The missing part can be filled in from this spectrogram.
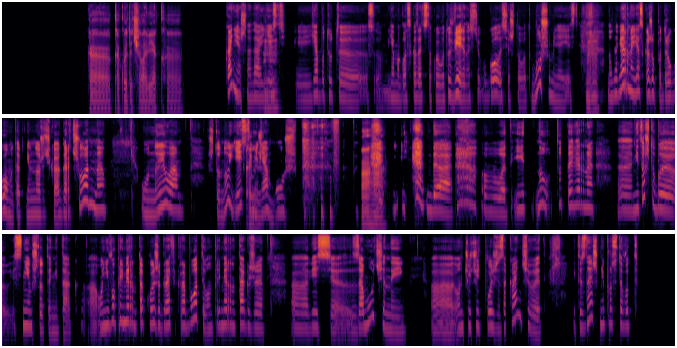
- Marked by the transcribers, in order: laugh
- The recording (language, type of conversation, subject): Russian, advice, Как мне лучше распределять время между работой и отдыхом?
